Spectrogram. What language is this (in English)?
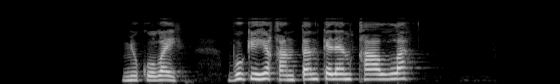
Yakut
